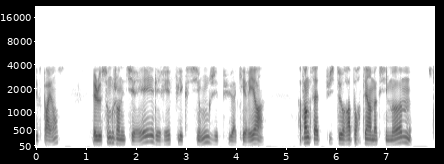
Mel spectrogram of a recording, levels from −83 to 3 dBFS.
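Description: Nothing is technically wrong with this speech clip, which comes through a G.711 telephone line with its band ending near 3.8 kHz.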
